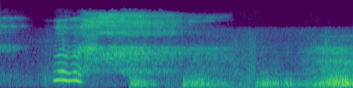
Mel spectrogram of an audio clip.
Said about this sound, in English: Take a long stretch. Stretch your arms out and then let yourself have a nice, long, deep yawn.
